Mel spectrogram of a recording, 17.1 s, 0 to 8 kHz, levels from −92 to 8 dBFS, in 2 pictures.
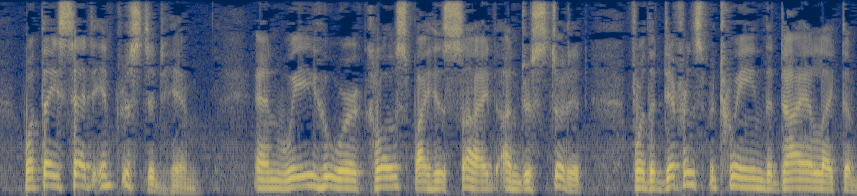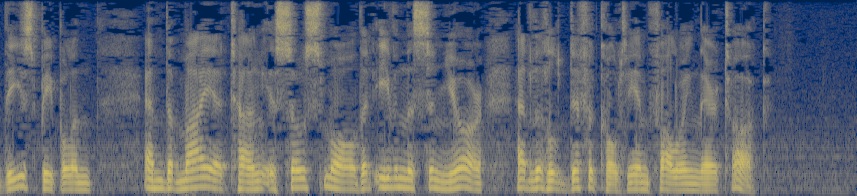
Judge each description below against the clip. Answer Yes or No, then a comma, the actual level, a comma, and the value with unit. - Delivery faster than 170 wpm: No, average, 145 wpm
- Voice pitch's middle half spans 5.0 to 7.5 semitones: No, average, 3.5 semitones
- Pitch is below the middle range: Yes, low, 125 Hz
